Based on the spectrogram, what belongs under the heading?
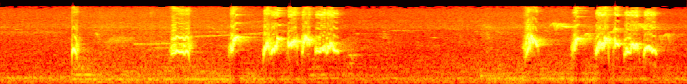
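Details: Caged red-whiskered bulbul trained for song contests delivers loud, clear warbling phrases, each opening with a single sharp note and then a quick string of liquid, rolling notes; two phrases about two seconds apart.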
